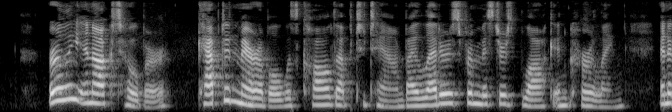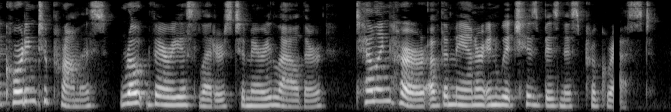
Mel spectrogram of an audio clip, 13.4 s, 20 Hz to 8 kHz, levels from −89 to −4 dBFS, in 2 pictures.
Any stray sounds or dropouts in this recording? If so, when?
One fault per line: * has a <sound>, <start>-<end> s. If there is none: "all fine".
* has a dropout, 12.9-12.9 s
